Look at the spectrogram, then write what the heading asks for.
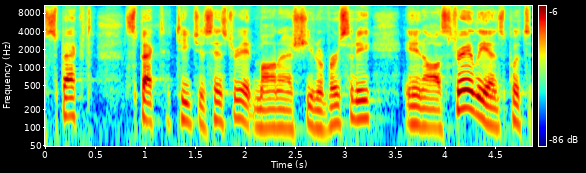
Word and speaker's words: Monash: Specht teaches history at Monash University in Australia and splits his time between Melbourne and South Bend, Indiana. Did I pronounce the name of the university in Australia correctly? Oh, yes. Monash?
